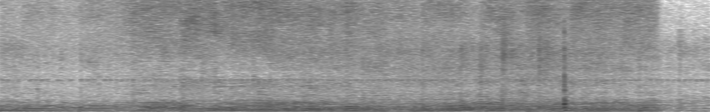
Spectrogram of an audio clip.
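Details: A swarm of bees constructing their nest, thick overlapping buzz of many wings, low undulating drone holding steady, then a single sharp click near the end before the sound softens.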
